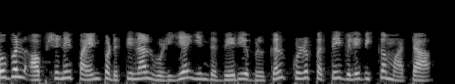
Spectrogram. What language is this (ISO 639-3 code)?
tam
